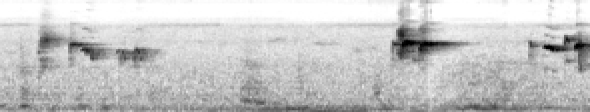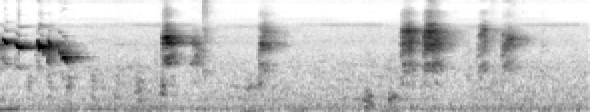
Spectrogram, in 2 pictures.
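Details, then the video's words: Kutilang song carrying rengganis and cucak wilis phrases: descending whistled notes, a pause, then bright trilled whistles and several harsh chirp bursts spaced about a second apart. "burung kutilang isian rengganis / cucak wilis"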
